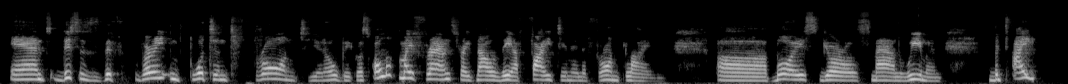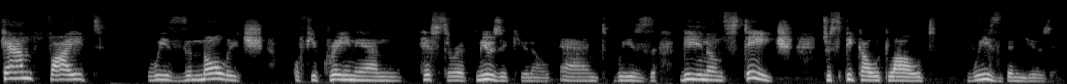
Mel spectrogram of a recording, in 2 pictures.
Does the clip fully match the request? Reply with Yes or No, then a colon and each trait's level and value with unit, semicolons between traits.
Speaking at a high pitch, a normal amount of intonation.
Yes: high, 205 Hz; average, 4.1 semitones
